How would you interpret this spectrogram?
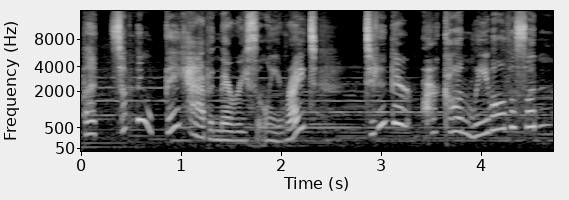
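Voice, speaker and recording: A woman voicing a cheerful, chatty and kind young fireworks maker in an anime game, with a friendly, expressive delivery. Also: very high voice, brisk, full character voice. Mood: friendly, curious. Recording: music behind the voice.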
